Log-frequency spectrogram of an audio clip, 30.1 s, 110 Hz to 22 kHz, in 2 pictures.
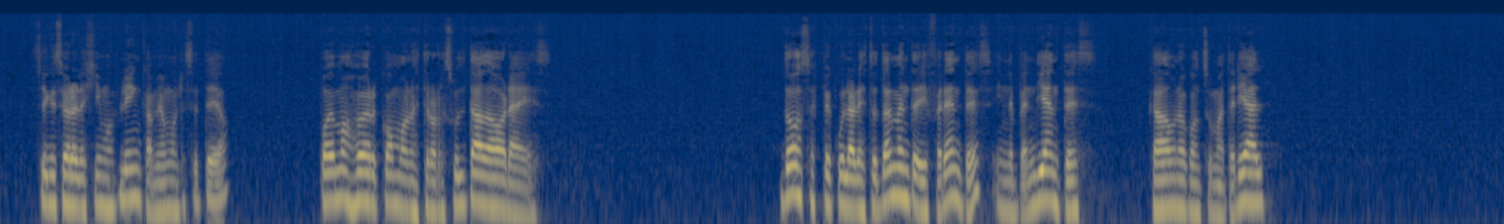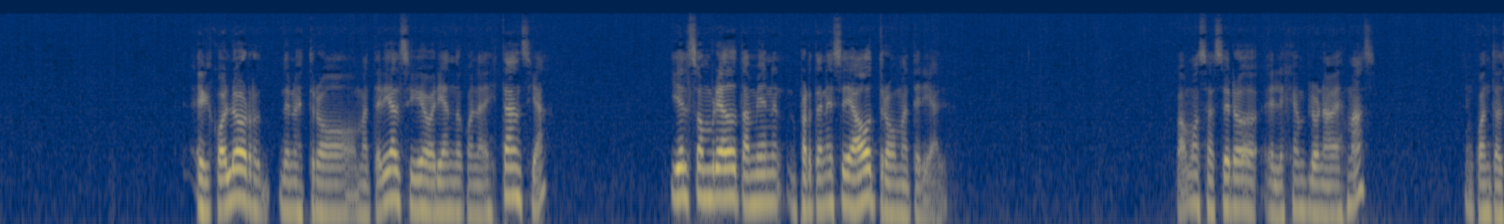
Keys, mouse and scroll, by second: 2.0-2.4 scroll up 1, 3.6 right click, 3.8 r, 12.3 scroll down 1, 12.5 a, 12.7 middle click.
